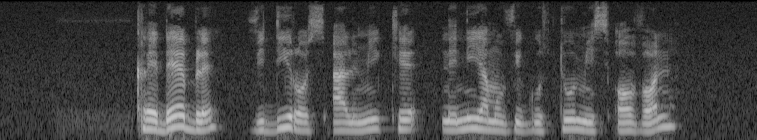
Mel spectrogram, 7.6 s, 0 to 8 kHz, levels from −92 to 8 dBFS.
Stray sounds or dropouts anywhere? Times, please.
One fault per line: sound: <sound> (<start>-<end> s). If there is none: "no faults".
no faults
